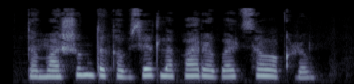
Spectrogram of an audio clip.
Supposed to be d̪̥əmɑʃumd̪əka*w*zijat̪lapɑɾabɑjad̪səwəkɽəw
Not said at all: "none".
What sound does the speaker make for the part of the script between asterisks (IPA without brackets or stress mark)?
b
